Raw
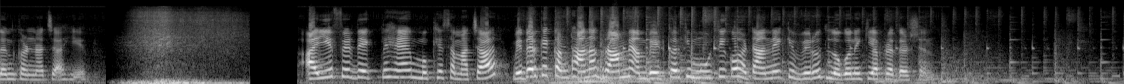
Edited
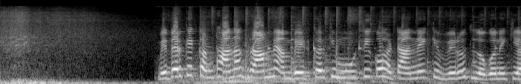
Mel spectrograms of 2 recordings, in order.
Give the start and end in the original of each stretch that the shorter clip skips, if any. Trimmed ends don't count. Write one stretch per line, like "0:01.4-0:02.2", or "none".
0:02.9-0:05.0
